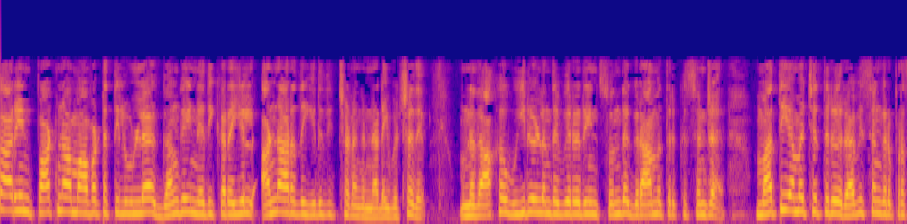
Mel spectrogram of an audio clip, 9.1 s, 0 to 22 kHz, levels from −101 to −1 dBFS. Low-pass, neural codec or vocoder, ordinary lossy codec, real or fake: 7.2 kHz; none; none; real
